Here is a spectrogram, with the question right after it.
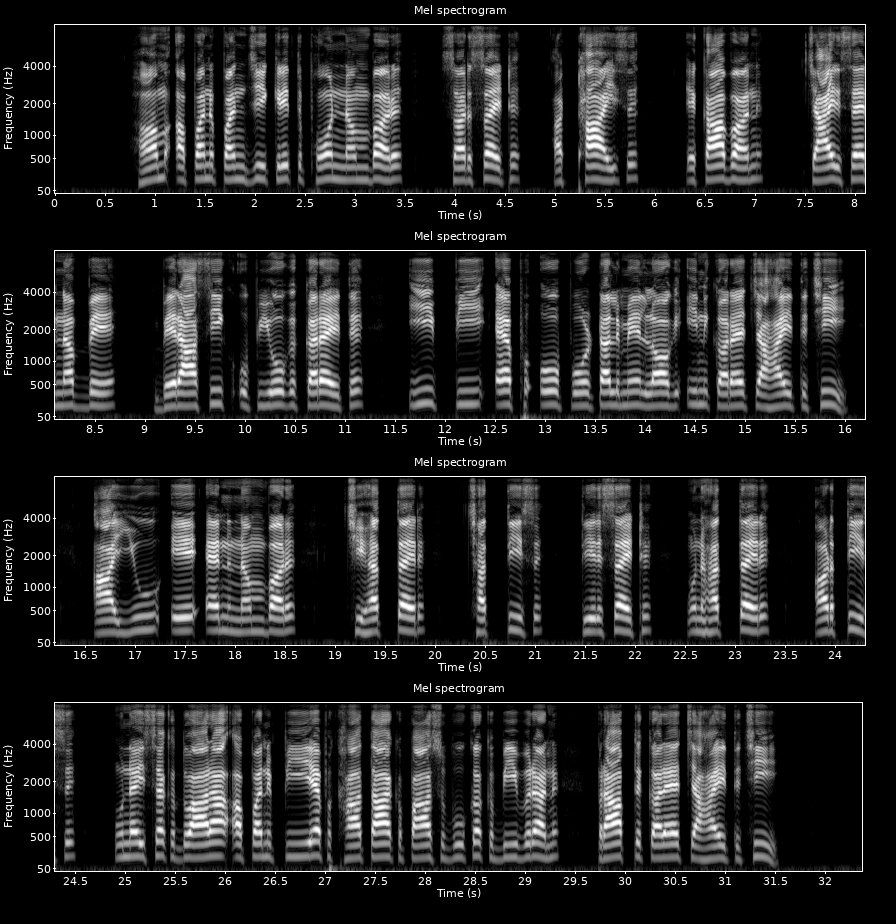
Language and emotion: Maithili, neutral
